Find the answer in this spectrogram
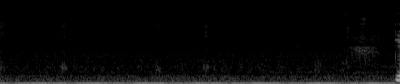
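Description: Pen writing on paper: faint, short scratching strokes of handwriting.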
